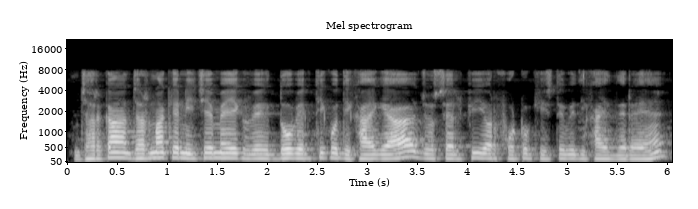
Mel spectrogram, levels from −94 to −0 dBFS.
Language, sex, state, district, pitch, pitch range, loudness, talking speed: Hindi, male, Jharkhand, Deoghar, 140 Hz, 130-155 Hz, -19 LUFS, 220 wpm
